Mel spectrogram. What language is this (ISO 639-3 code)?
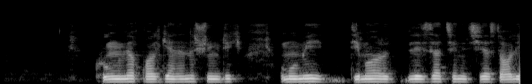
uzb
